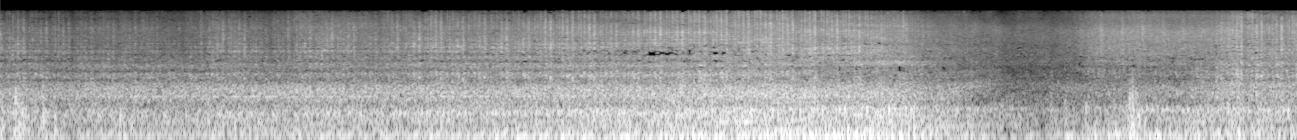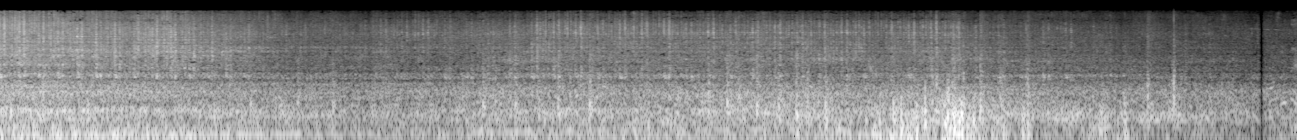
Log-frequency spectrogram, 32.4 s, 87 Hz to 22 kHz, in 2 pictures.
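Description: BR Class 33 diesel locomotive's eight-cylinder Sulzer engine running as the locomotive moves at the station. After a break, it works hard to pull a passenger train away, loudest as it passes close, then fading as the coaches roll away.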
